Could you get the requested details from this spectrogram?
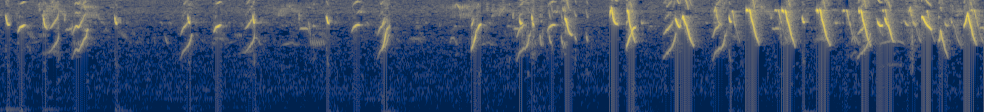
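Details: Male and female saffron finches together: scattered thin chirps at first, building to a dense run of loud, high, falling notes in the last three seconds.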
